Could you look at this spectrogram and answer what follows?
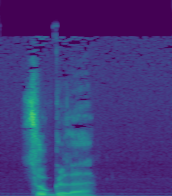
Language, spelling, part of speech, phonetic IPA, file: Polish, cugle, noun, [ˈt͡suɡlɛ], Pl-cugle.ogg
